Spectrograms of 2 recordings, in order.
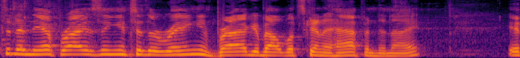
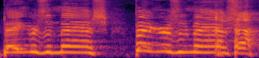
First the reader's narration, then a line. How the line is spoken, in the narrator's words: starts screaming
